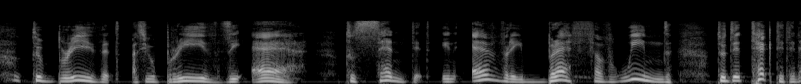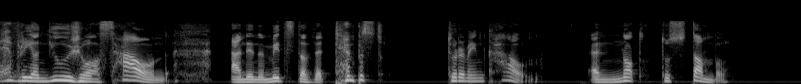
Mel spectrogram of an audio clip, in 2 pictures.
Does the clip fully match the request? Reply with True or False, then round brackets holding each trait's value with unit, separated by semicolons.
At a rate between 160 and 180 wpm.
False (140 wpm)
